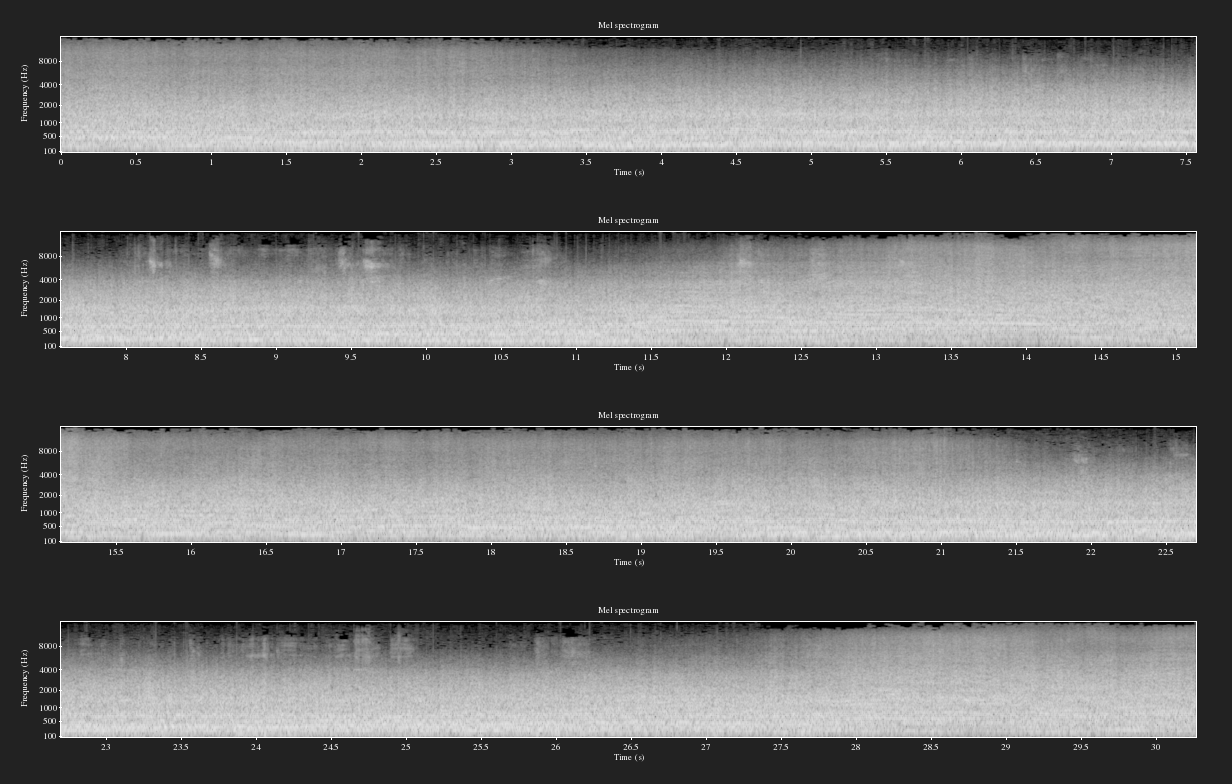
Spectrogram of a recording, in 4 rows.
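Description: A field of winged dirt-track sprint cars racing at full throttle, their methanol-burning V8 engines running together in a loud, continuous blend that never drops off.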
